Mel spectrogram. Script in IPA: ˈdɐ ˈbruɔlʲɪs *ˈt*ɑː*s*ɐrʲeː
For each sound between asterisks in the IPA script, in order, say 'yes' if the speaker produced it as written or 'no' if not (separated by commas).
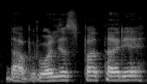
no, no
